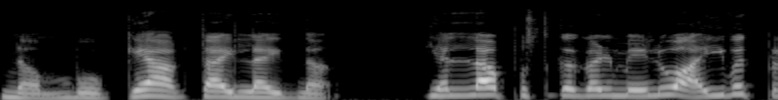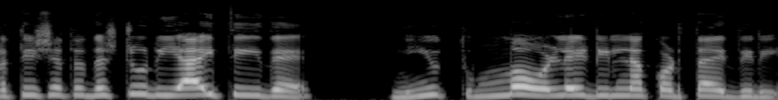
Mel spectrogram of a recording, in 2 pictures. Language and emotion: Kannada, surprised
